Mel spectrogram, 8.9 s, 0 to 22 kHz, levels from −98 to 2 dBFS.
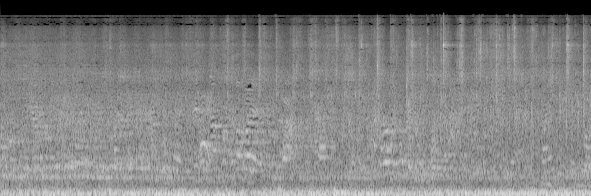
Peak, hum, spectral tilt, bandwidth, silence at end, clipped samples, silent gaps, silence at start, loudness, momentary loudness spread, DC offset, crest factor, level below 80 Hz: -2 dBFS; none; -2.5 dB/octave; 16.5 kHz; 0 s; under 0.1%; none; 0 s; -19 LUFS; 3 LU; under 0.1%; 16 dB; -22 dBFS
